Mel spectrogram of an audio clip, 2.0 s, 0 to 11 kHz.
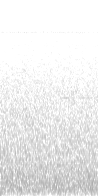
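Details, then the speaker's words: New 1/8 inch air micro die grinder on a compressor: soft continuous hiss of air escaping at the bottom fitting, quieter after tightening; suspected insufficient Teflon tape on the thread. "yeah I hear the air hissing can you hear that it's better than what it was before"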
